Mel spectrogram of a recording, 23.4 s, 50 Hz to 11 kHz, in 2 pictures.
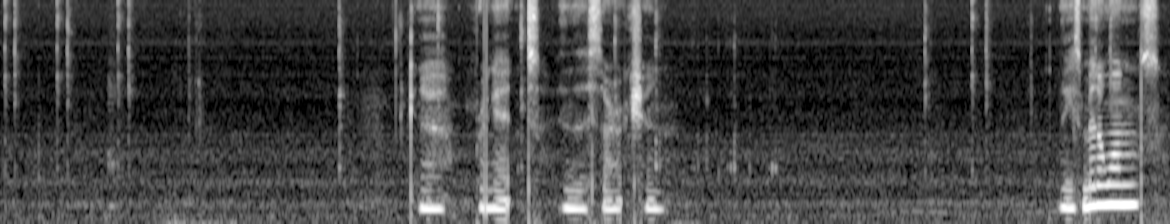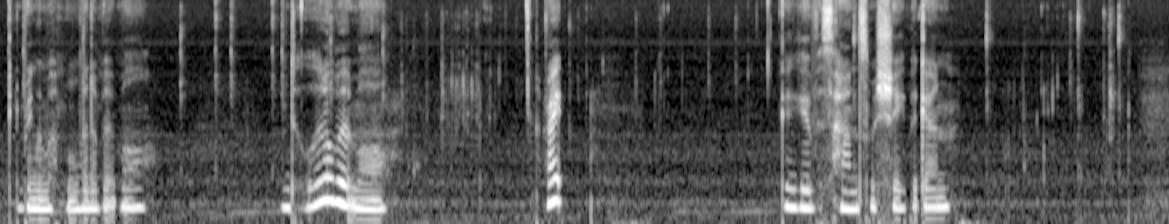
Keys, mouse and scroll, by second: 0.2 shift+right click, 4.4 middle click, 6.2 click, 9.7 right click, 11.0 shift+right click, 12.2 shift+right click, 12.5 click, 13.9 right click, 14.4 right click, 15.0 click, 15.8-16.2 scroll down 3, 16.2 a, 16.4 a, 17.2 middle click, 20.1 middle click, 20.5 middle click, 22.0-22.5 scroll up 1, 22.5 middle click.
